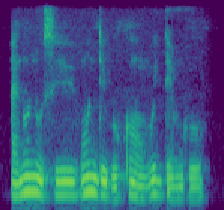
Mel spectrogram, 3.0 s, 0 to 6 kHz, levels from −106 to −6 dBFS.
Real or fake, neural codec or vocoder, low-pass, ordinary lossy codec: real; none; 5.4 kHz; AAC, 32 kbps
